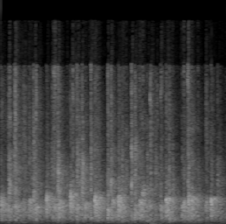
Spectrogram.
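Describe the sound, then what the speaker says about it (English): A small audience at a startup fireside-chat event claps warmly for a guest, a moderate, continuous patter of hands lasting a few seconds with no talk. "round of applause for Stacy for being here"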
